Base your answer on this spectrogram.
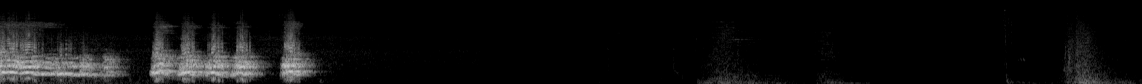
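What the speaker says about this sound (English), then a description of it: "My dog was freaking out." A pet dog barks in a quick burst of several loud, close barks, then falls quiet, with a few fainter yips or creaks following later.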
